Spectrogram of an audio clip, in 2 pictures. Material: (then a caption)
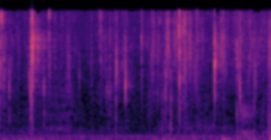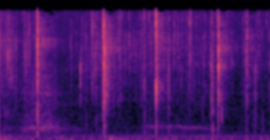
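Foil paper. A small, flat DavidsTea sachet of foil-laminated paper filled with tea is held in the fingers near the mic and crinkled and squeezed. It gives sharp, bright crackles and crisp crinkling bursts over a soft rustle and a faint, steady low hum. Each crackle cuts off almost instantly.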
